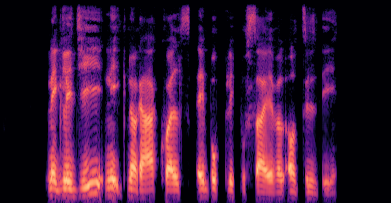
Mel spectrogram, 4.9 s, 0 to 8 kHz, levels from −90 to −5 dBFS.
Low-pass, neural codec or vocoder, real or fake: 7.2 kHz; none; real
